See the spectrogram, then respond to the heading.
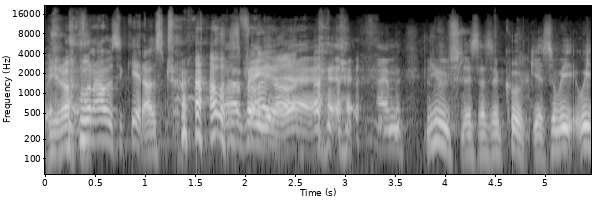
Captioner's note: laughing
